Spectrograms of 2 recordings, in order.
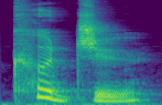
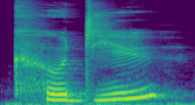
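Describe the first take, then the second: First: The d and y sounds blend together. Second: The d and y sounds stay separate. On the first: "yod coalescence" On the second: "received pronunciation"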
